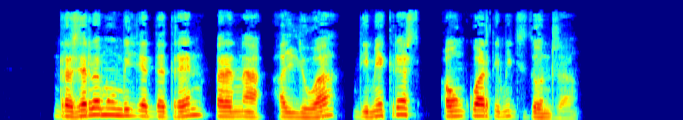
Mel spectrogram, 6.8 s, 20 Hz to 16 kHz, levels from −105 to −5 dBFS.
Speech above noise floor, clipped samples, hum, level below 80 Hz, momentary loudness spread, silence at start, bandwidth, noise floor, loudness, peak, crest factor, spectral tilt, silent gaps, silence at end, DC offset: over 68 dB; under 0.1%; none; -72 dBFS; 11 LU; 0.55 s; 11 kHz; under -90 dBFS; -23 LUFS; -4 dBFS; 20 dB; -7 dB/octave; none; 1.1 s; under 0.1%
